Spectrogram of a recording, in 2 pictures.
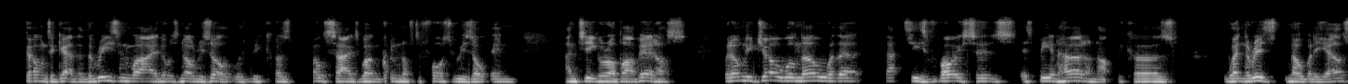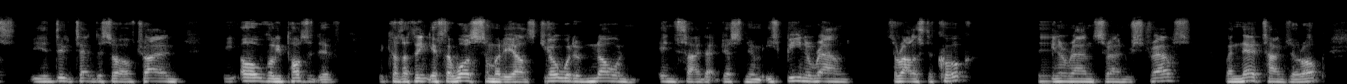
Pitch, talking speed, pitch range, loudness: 130 Hz, 195 wpm, 125-145 Hz, -25 LUFS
